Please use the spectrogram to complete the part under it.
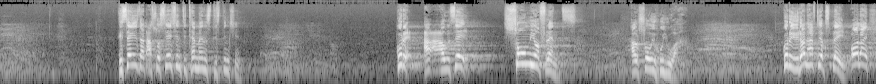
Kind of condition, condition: setting, large echoing room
